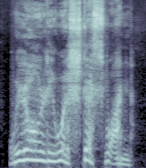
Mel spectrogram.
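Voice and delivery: empty-sounding, very loud voice. Narrating a game, voicing an armored creature pointing its sword at a character, hollow voice. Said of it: "with a hollow voice".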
